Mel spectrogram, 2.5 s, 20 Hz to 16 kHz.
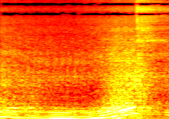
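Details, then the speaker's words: Kia Stinger GT after new HKS M45iL spark plugs and an ECU reset by disconnecting battery negative: clean smooth rev rise and fall, steady rpm, no hesitation; sounds stronger. "that sounds a lot stronger"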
